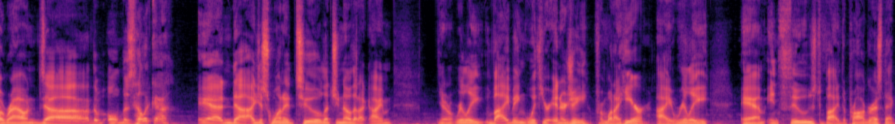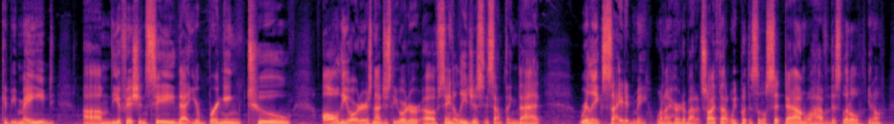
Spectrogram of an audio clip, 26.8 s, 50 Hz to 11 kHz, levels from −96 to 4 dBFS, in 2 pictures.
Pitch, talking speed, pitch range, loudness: 105 Hz, 185 wpm, 95-115 Hz, -21 LUFS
